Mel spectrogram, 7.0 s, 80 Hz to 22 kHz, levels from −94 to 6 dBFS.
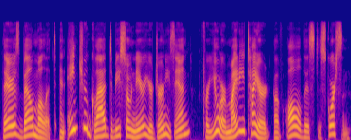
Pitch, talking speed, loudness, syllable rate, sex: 215 Hz, 180 wpm, -17 LUFS, 4.7 syllables/s, female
